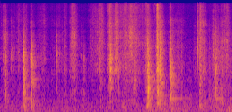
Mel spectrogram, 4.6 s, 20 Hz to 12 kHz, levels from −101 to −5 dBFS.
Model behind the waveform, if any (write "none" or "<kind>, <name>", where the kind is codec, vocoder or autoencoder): none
